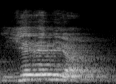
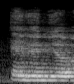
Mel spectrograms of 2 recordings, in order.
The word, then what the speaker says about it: 예레미야: 셋째 조연급으로는 선지자들로서 예레미야, 에레미야가 아니라 예레미야. 발음들을 어떤 데는 에레미야 그러시다.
